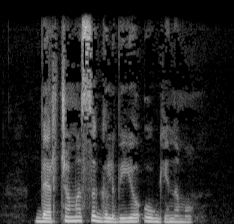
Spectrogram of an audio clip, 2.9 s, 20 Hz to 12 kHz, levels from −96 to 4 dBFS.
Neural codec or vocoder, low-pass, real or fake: none; 10.8 kHz; real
